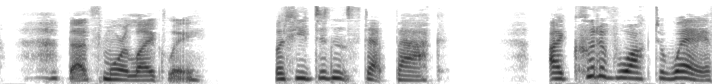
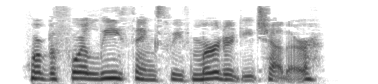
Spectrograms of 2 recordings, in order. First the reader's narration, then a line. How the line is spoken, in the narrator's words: Noah chuckled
